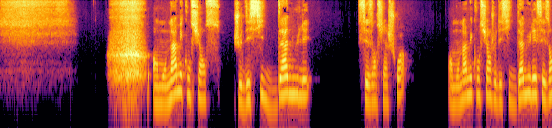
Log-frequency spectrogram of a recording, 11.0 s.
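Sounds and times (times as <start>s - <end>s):
person breathing during a guided meditation: 0.0s - 3.0s
speech: 3.0s - 6.3s, 7.2s - 8.2s, 9.0s - 11.0s.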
